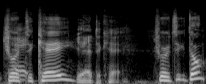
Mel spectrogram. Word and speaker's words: Takei: Yeah, Takei.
